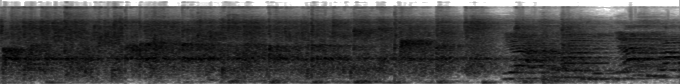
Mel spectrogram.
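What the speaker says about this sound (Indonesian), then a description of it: "Beri tepuk tangan untuk kelompok" Loud, dense applause from a classroom group for the third presenting group, continuous rapid clapping near and full, thinning slightly toward the end.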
